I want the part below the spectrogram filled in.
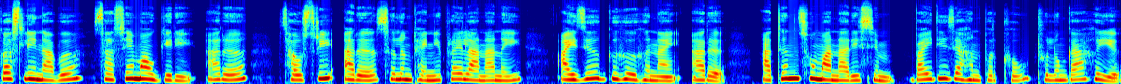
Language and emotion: Bodo, neutral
